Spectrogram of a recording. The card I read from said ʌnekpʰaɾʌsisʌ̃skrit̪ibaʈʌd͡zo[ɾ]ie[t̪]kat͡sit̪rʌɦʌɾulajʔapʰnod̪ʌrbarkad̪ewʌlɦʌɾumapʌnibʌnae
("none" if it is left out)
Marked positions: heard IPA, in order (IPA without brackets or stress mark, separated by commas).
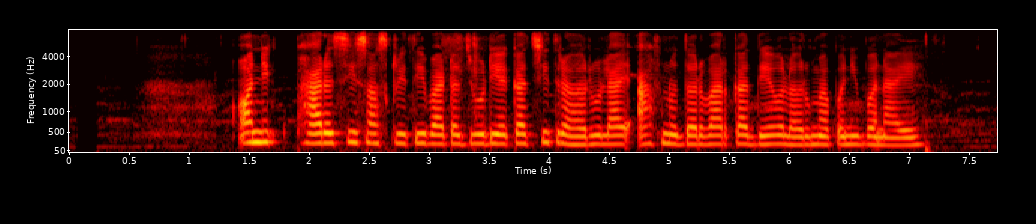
ɽ, none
